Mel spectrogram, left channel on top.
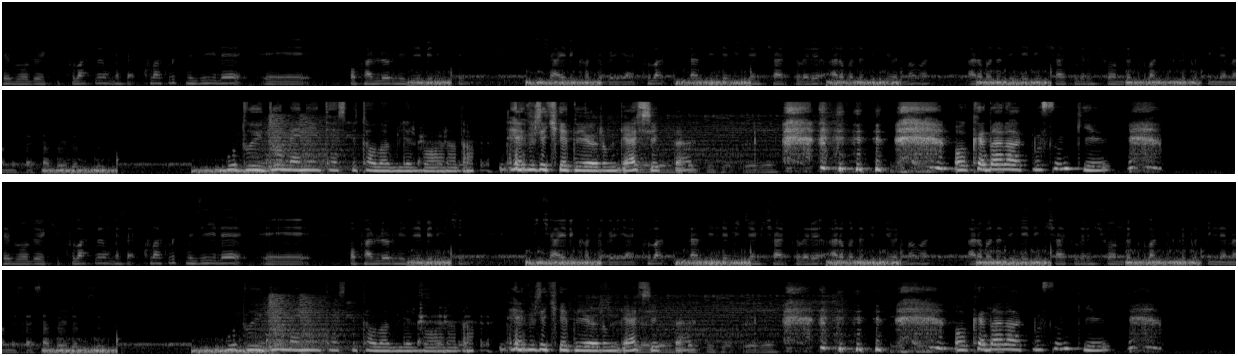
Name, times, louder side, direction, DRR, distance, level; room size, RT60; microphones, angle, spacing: voice 1, 0.0-13.4 16.5-17.4 18.2-20.1 21.2-21.9 22.2-22.4, right 2 dB, 90° right, 6.7 m, -50 dB
sound 1, 4.0-15.4, right 2 dB, 65° right, 0.7 m, -40 dB
voice 2, 14.5-17.1 17.3-19.3 20.1-23.9, left 4 dB, 75° left, 0.8 m, -31 dB
sound 2, 14.5-16.4 18.0-21.0, equal, ahead, 2.3 m, -47 dB
head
